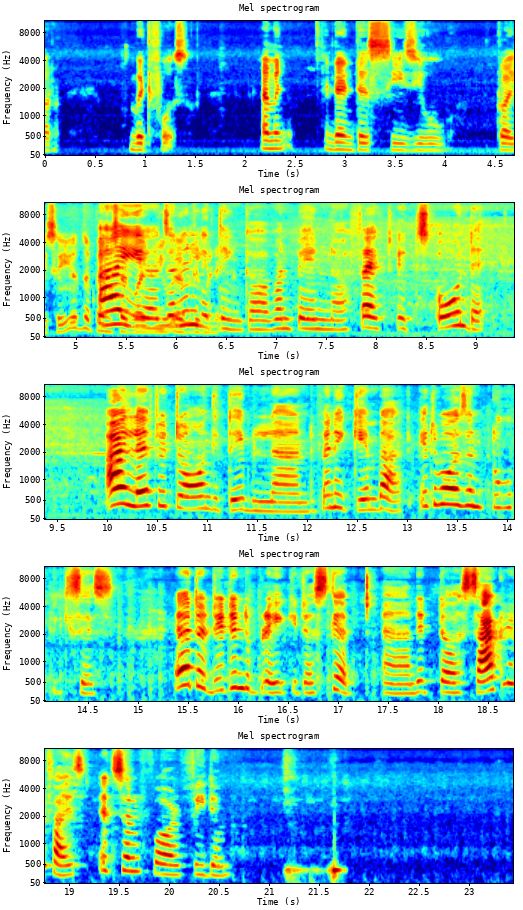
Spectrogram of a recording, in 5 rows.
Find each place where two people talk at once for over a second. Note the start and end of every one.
5.2-6.5

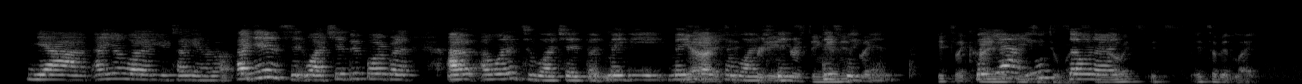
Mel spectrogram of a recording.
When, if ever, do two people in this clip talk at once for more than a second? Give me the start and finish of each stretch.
6.8-8.8, 9.8-11.2

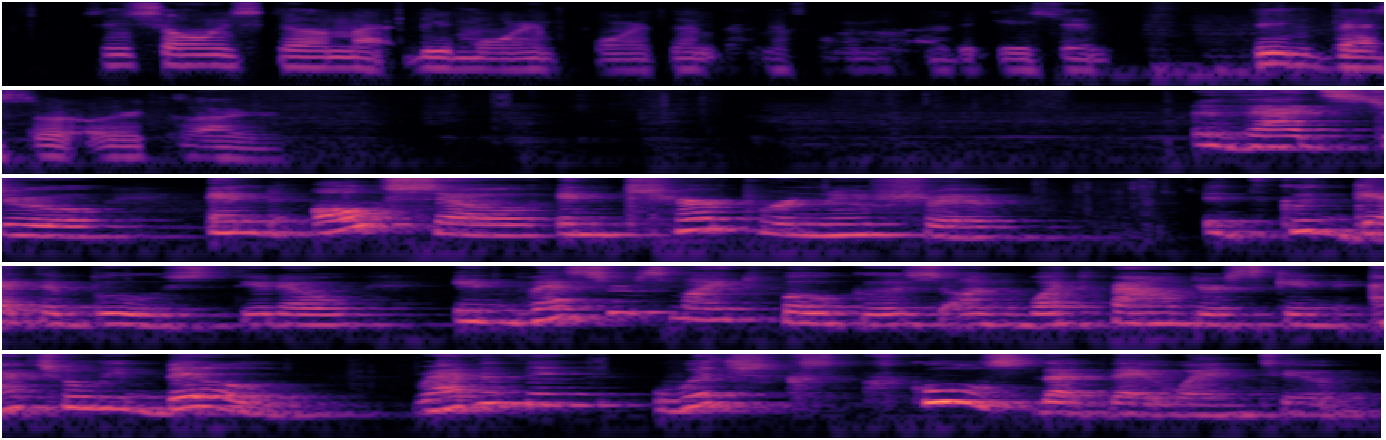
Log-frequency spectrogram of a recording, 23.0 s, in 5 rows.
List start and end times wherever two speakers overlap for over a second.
none

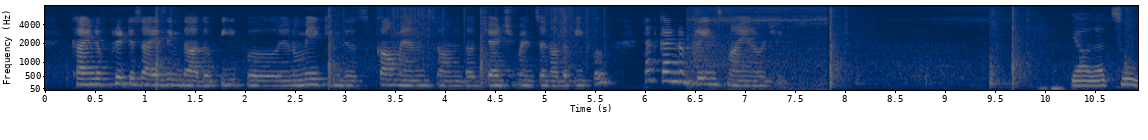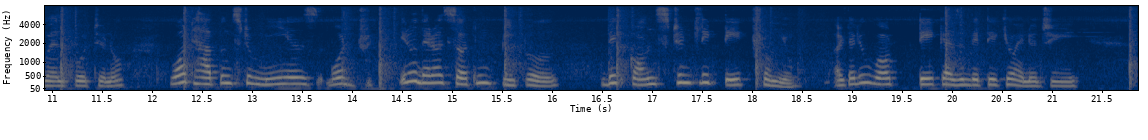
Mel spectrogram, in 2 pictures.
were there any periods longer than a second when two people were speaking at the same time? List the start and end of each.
none

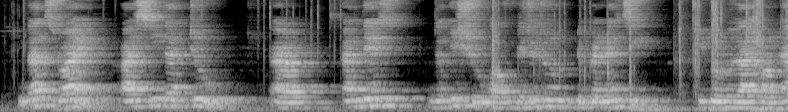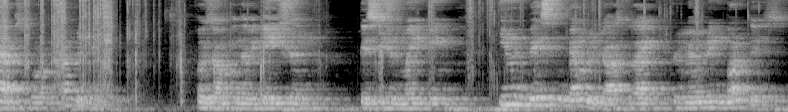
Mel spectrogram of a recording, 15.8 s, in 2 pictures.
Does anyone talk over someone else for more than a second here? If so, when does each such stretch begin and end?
none

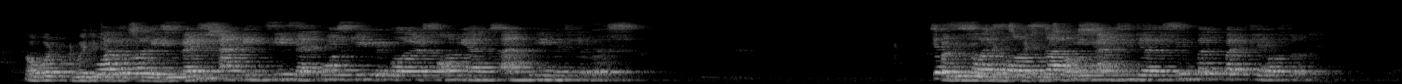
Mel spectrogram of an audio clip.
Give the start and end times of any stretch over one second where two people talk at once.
0.9-2.2, 9.4-11.0

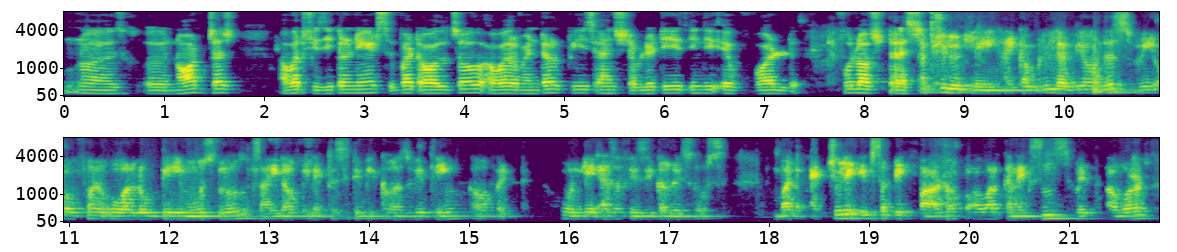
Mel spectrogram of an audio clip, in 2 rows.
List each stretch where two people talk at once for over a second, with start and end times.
none

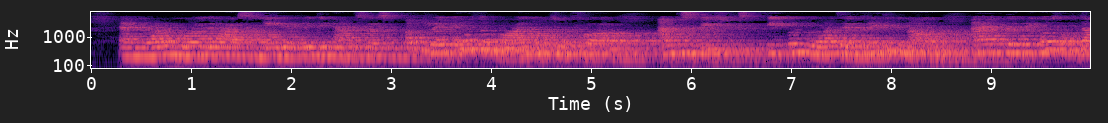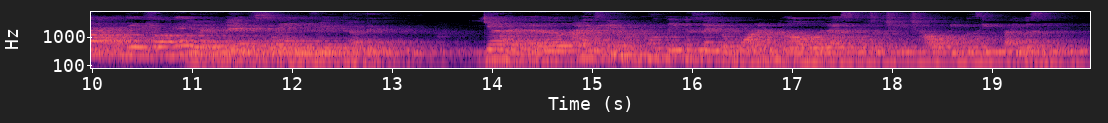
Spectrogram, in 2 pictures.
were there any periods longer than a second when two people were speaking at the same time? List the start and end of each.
10.9-12.2

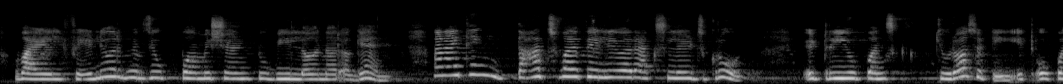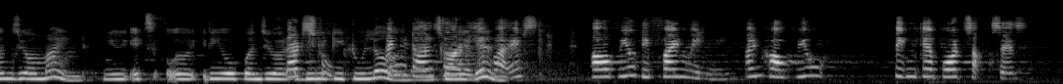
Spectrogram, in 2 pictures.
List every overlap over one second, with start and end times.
14.5-15.7

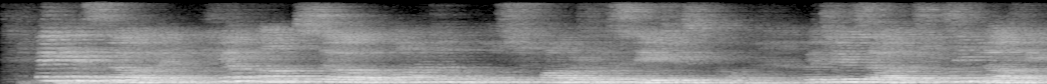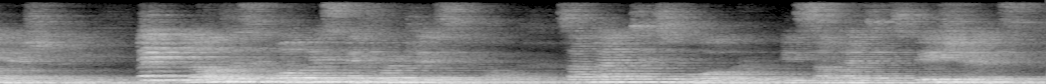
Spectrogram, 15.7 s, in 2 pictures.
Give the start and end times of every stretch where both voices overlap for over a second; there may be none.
none

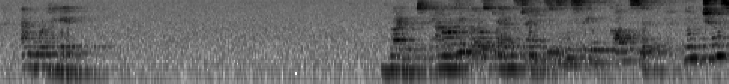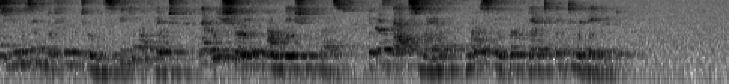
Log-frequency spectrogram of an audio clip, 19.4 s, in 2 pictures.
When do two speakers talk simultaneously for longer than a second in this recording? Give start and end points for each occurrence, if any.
5.8-7.8

